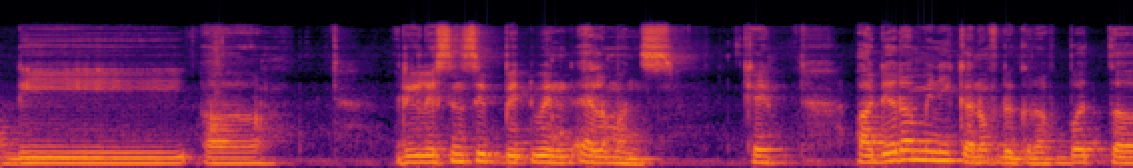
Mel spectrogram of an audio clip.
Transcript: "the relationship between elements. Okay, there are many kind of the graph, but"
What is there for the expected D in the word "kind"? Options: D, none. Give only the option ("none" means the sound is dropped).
none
